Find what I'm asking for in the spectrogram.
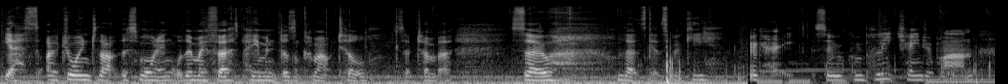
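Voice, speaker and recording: With music in the background, a woman talks at a fairly slow pace in a dry sound with no echo. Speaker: vlogger. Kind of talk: casual vlog chat. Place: car. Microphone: phone near.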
